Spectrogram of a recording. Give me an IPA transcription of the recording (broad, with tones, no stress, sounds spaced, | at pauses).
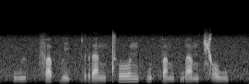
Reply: w ɯ˨˩ k̚ f a˥˩ p̚ l i˨˩ ʔ p r a˧ n tʰ oː˥˩ n p u˥˩ ʔ p a˨˩ m k w a˧ m t͡ɕ ɔː˦˥ w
